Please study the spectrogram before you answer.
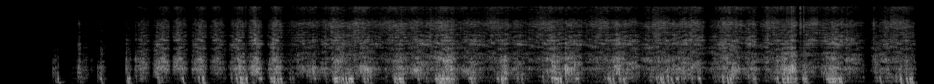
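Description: A white slate pencil is dragged by fingertips across a small, flat, solid red-framed slate writing board held in one hand, scratching and drawing circles on its surface. Dense, gritty scraping strokes rise and fall in quick, uneven succession with a bright, rasping edge. After a few separate strokes at the start, the scratching becomes nearly continuous.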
